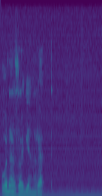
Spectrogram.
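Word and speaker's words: Onasakenrat: Le K, on le prononce comme un G. Onasagenrat.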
